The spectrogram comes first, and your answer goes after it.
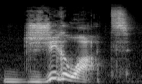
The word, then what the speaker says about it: gigawatt: of the crossover transformer gigawatt and yes you are supposed to pronounce that with a soft g and if you do not then you are a heathen now just like his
